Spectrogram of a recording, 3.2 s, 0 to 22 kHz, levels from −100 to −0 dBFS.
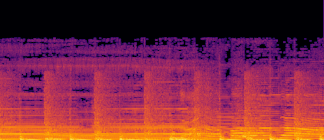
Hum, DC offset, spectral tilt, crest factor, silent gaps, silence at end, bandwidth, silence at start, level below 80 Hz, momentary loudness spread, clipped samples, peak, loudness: none; under 0.1%; -6 dB/octave; 12 dB; none; 0 s; 13 kHz; 0 s; -20 dBFS; 2 LU; under 0.1%; -2 dBFS; -17 LUFS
